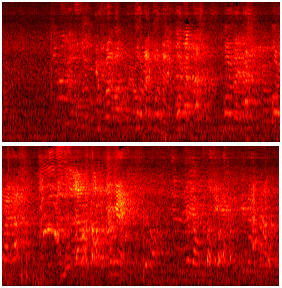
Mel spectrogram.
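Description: Children shout and cheer excitedly in a large echoing hall.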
